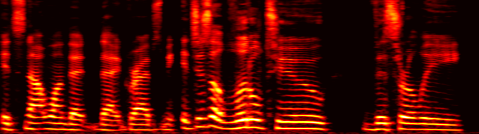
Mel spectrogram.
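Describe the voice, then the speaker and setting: A man's voice: on the high side, a little slow, clean tone, no echo, studio quality. A man speaking as an interview guest in casual, unscripted chat, effusive and emphatic, often thinking aloud.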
